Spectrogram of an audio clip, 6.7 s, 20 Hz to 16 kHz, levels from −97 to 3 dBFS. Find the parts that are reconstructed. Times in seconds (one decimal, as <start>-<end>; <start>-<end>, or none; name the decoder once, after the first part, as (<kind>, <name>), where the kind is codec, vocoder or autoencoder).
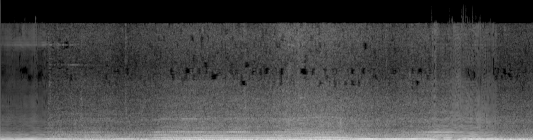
0.0-0.6 (vocoder, BigVGAN v2); 5.4-6.2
